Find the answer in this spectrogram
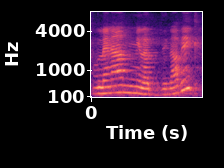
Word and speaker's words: Lena Miladinovic: That, in case you don't, we have Lena Miladinovic. That's the right way to say it.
